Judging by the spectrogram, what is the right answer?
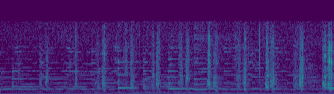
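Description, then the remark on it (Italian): Steady clip-clopping of a horse's hooves as it is ridden slowly home at dawn with two riders on its back, a run of evenly spaced sharp knocks at a moderate walking pace, over a soft sustained musical background with no talking. “Sali sul mio cavallo.”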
